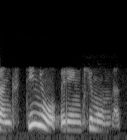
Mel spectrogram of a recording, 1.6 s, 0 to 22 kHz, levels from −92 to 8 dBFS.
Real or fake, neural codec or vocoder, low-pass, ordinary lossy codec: real; none; 10.8 kHz; MP3, 48 kbps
